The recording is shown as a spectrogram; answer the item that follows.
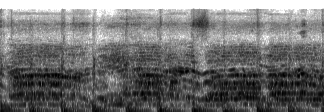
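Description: A group of voices singing together in unison over a steady drum beat of about three strokes a second.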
